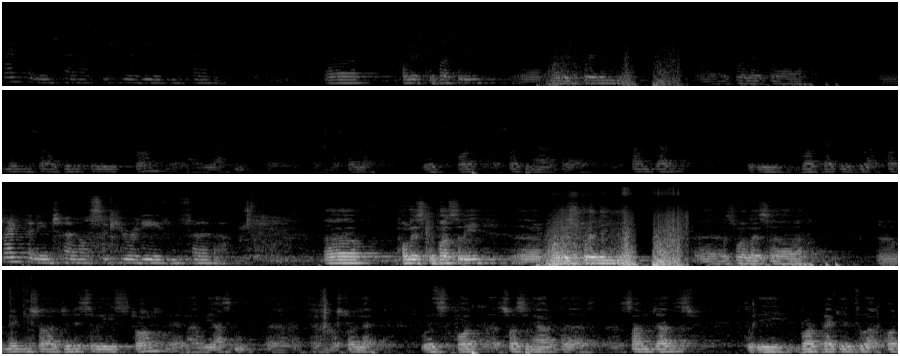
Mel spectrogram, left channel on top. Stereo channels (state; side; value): quieter; left; 24.4 dB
